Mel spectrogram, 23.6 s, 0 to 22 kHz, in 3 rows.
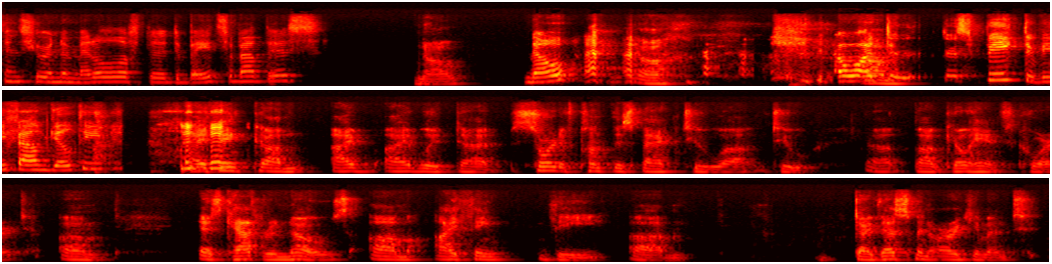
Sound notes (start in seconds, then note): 4.3 laughs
